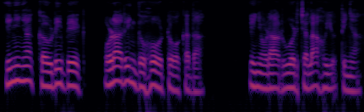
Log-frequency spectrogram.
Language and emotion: Santali, sad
